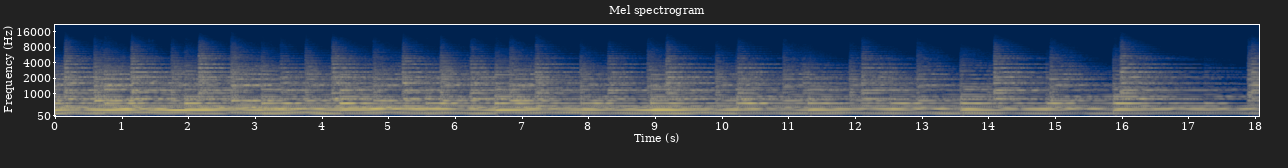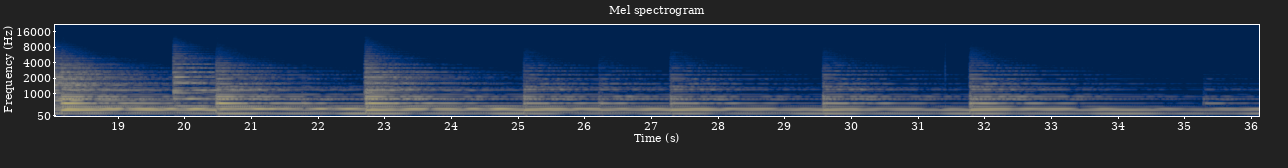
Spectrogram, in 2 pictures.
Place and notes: vianden, bell tower
Inside the bell tower of Vianden.
First recording - the bells starting one after the other until they all play and finish together.
Vianden, Glockenturm
Im Glockenturm von Vianden. Erste Aufnahme - die Glocken beginnen eine nach der anderen bis alle zusammen klingen und zusammen aufhören.
Vianden, clocher
À l’intérieur du clocher de l’église de Vianden.
Premier enregistrement – les cloches se lancent les unes après les autres puis jouent et s’arrêtent ensemble.
Project - Klangraum Our - topographic field recordings, sound objects and social ambiences
Vianden, Luxembourg, 4 August 2011, ~14:00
